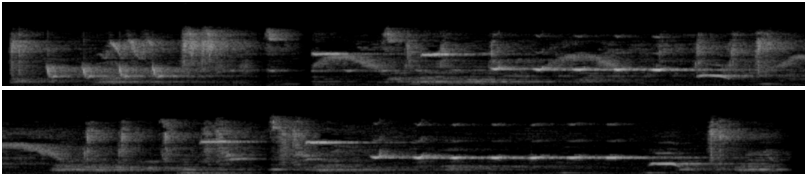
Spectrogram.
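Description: Several songbirds singing over one another: clear whistled notes that arch up and down, long level whistles, and quick chirps, with a lower warbling call underneath.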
